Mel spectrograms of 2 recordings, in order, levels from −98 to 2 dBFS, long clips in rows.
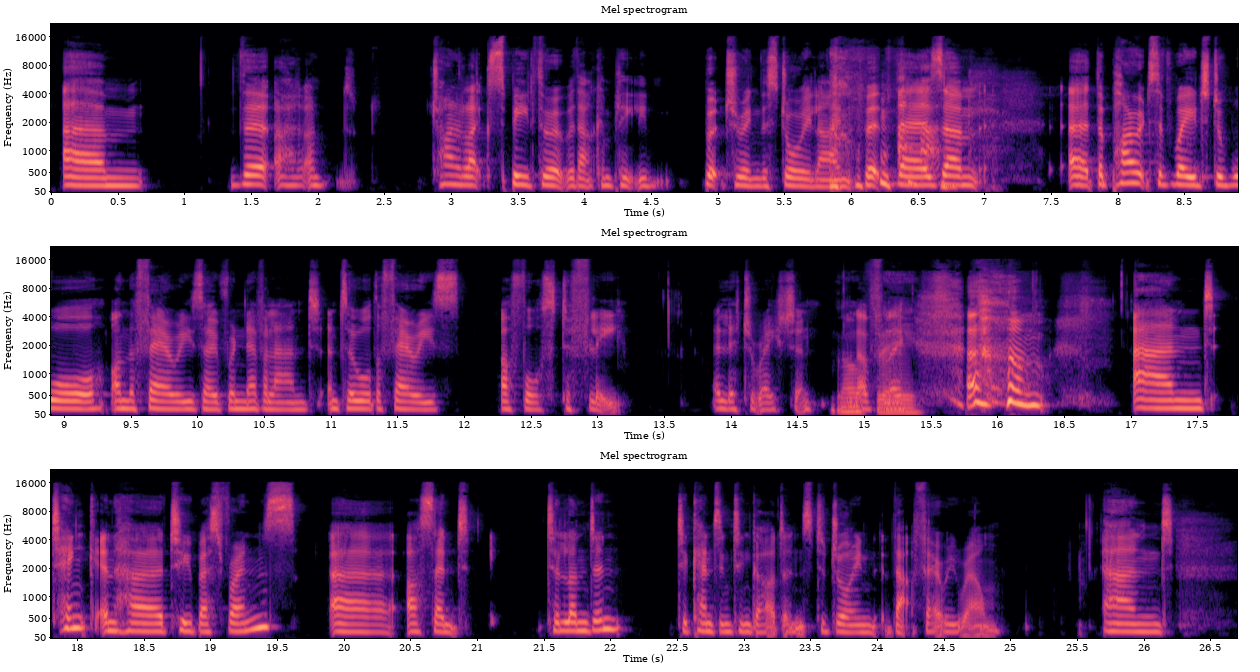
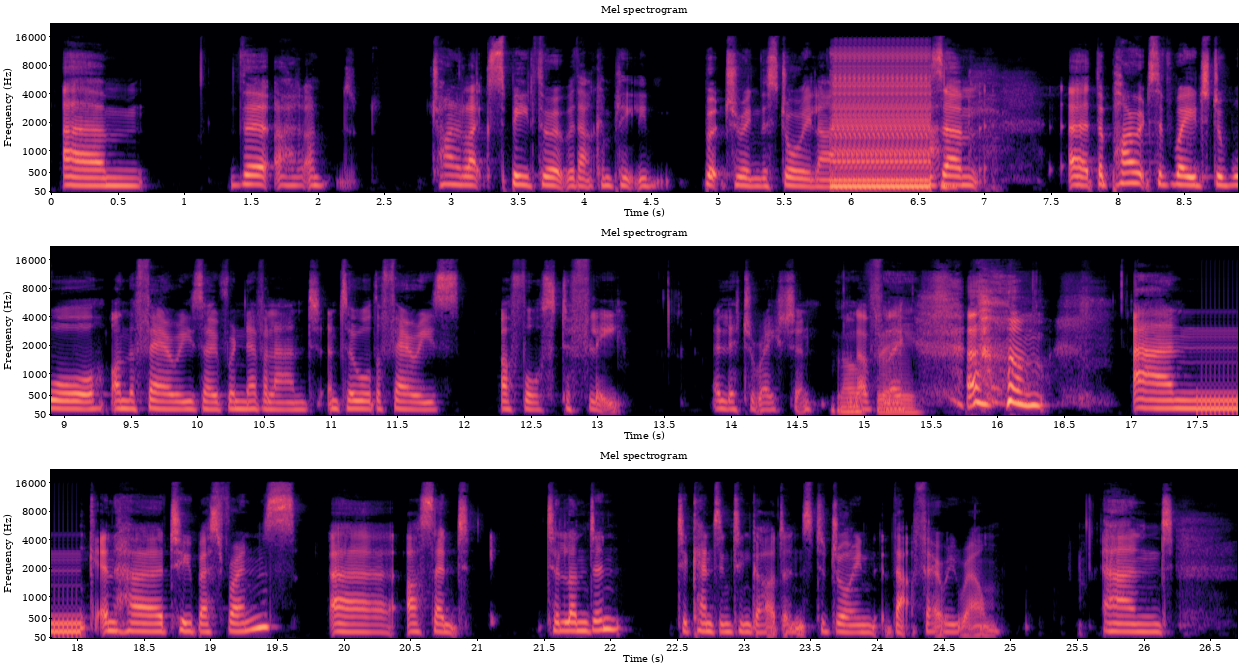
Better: first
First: none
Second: audio freezing; at 6 s for 0.5 s and at 18 s for 0.5 s

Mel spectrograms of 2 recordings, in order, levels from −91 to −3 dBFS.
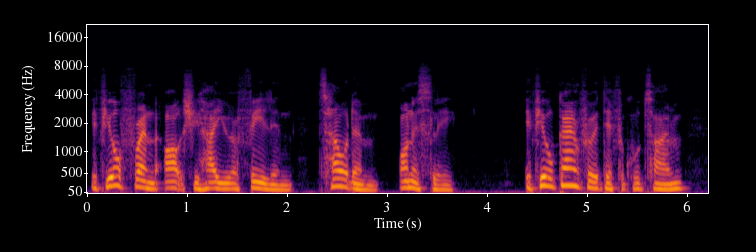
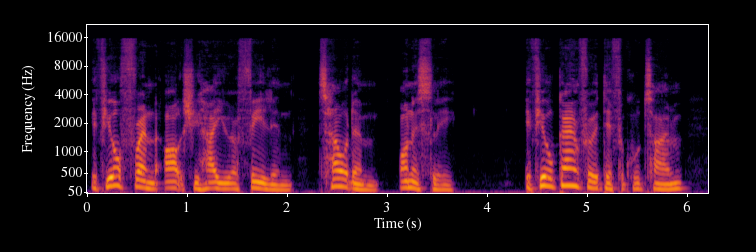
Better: second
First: muffled; very; fading above 2.5 kHz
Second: none

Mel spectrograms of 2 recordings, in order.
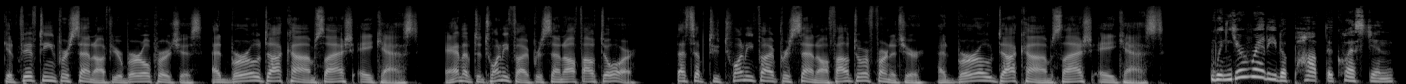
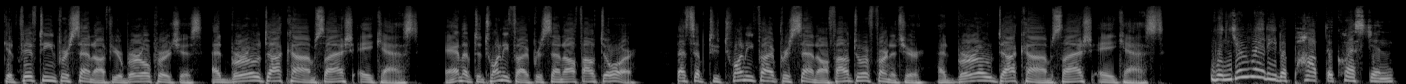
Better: first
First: none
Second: distortion; slight; 11% of the sound clipped

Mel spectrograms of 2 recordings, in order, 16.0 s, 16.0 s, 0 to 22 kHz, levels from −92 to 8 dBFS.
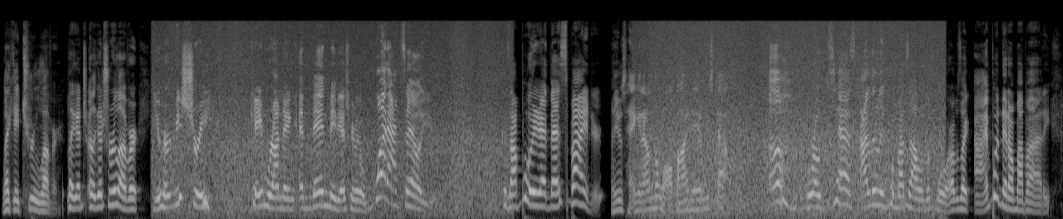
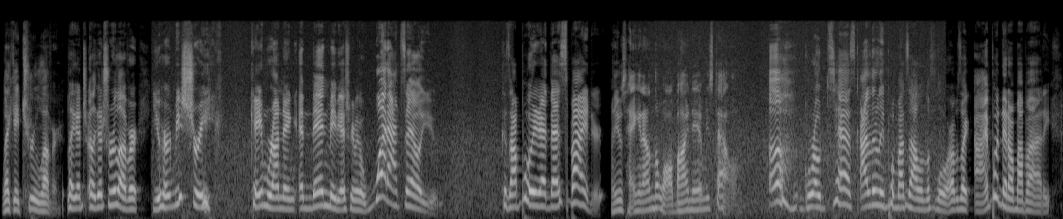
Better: second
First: hiss; loud; from 2.5 to 7.5 s and from 9.5 to 14 s; 8 dB below the speech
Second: hiss; faint; from 2.5 to 7.5 s and from 9.5 to 14 s; 20 dB below the speech

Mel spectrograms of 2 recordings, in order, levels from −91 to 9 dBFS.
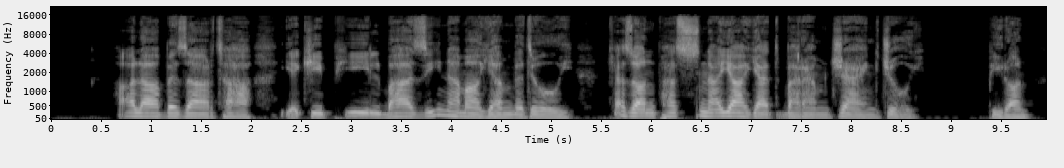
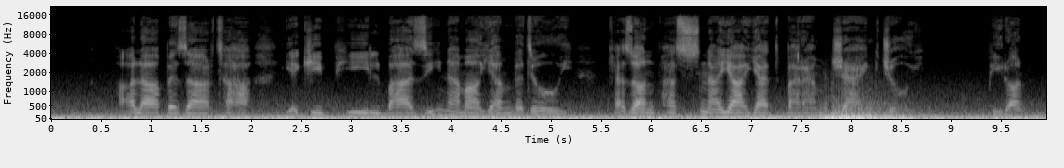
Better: first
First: none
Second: wind noise on the microphone; heavy; 10 dB below the speech

